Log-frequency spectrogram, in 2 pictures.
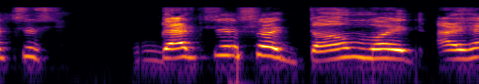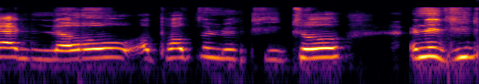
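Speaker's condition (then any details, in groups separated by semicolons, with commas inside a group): Cerebral palsy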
